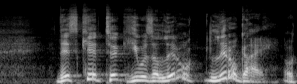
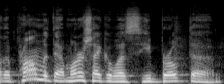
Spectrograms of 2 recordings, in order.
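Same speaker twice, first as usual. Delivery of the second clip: normal talking voice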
